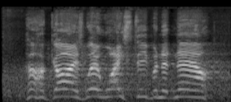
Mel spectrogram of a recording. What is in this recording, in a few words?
marine aussie; h2dialogue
